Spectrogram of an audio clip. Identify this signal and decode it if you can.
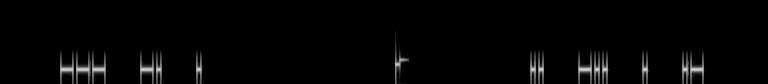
Morse code, heard as a keyed tone, about 30 wpm, spaced as for 17 wpm, 700 Hz. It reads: ONE IDEA
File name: course / 30:10wpm / 108 Lesson 18f - Letter m - Words 30wpm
